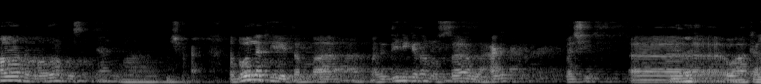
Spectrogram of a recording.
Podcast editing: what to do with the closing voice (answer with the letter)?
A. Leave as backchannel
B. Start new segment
A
